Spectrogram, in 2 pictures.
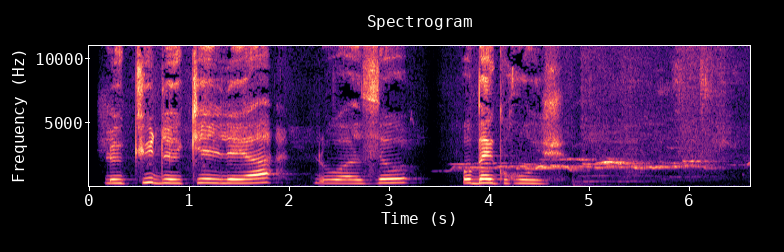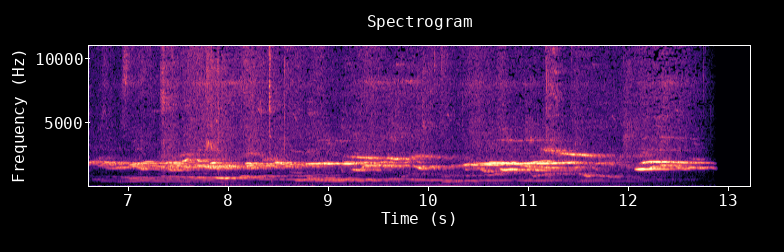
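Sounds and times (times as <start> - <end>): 
quelea birds calling: 1.2 - 12.9.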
